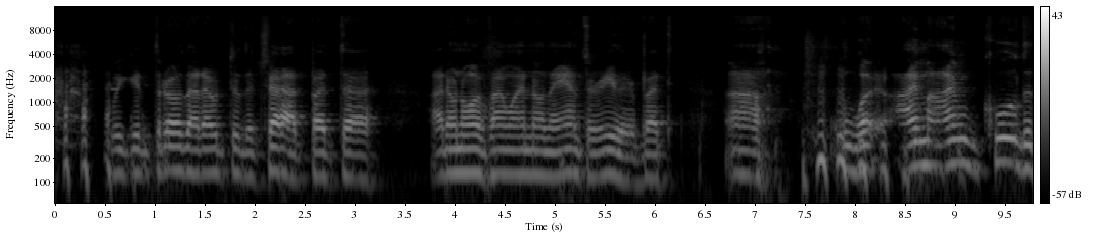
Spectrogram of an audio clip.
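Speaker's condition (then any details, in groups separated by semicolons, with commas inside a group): Cerebral palsy; since birth, birth complications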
